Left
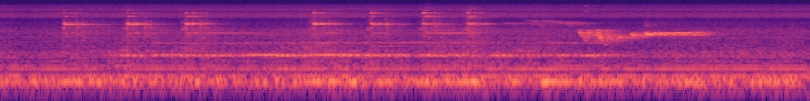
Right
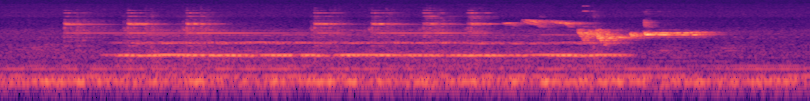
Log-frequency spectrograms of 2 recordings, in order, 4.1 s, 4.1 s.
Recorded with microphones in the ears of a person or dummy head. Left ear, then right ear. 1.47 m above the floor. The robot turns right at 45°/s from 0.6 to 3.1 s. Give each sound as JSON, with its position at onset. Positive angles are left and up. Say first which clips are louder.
{"t": 0.3, "sound": "a doorbell", "louder": "right 3 dB", "side_deg": 55, "distance_m": 4.0}
{"t": 2.5, "sound": "a bird", "louder": "right 6 dB", "side_deg": -60, "distance_m": 2.5}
